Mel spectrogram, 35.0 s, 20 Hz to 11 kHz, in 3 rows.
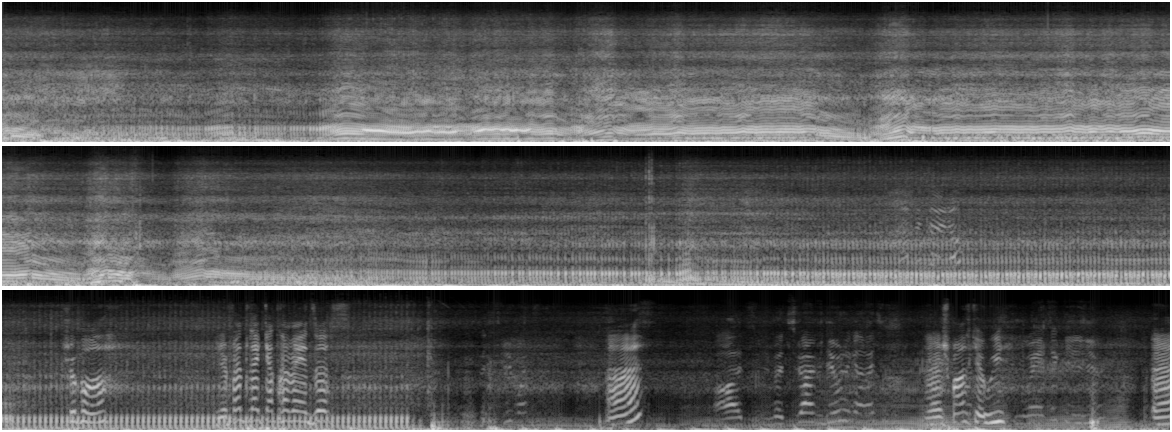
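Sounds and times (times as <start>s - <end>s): dirt bike engine revving: 0.0s - 29.7s, 31.5s - 35.0s.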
